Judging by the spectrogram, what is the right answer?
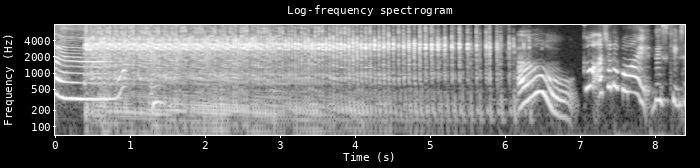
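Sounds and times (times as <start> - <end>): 
spinning wheel rattling: 0.4 - 6.7
speech: 6.2 - 8.4.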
